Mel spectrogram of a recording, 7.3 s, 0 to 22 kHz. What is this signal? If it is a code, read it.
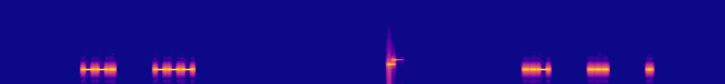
Morse code, heard as a keyed tone, about 36 wpm, spaced as for 16 wpm, 700 Hz. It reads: GO USE
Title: 4x Character Spacing - Top 100 Words - 35wpm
